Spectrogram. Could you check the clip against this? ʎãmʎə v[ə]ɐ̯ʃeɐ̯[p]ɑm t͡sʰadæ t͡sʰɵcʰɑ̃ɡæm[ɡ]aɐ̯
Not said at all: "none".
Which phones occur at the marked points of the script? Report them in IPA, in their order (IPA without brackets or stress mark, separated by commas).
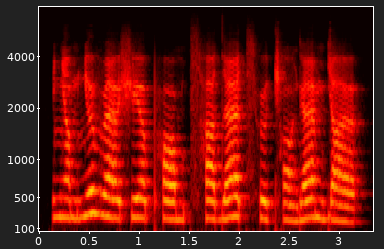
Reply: æ, pʰ, ɟ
